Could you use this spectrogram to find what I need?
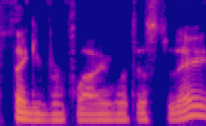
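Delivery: easygoing, mellow, soft airline-pilot announcement voice. Talking about a president's speaking style and imitating him: mellow Obama pilot voice. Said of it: "mellow passenger pilot way of talking".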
